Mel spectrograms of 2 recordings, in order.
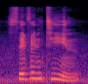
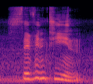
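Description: The two takes are said the same way.

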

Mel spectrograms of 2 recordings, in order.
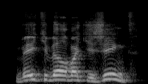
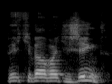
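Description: First: Much higher, insistent read-aloud shout; mild shout. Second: Said in the usual way. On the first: A narrator's reading. Maud repeats herself over the din, mildly shouting. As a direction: raise the pitch to get through the noise. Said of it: "schreeuwde Maud nu". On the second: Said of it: "vroeg ze".

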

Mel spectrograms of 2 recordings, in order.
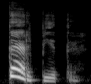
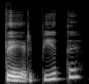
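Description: First: Терпіти with a clear е after т; correct vowel demo. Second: Терпіти with и after т; the mistake in терпіти, и for е; wrong vowel demo. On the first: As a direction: say терпіти as "TER-pity", first syllable punched. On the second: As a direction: say терпіти wrongly as "tyr-pity". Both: Shown as a demonstration. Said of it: "Не".

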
